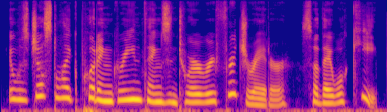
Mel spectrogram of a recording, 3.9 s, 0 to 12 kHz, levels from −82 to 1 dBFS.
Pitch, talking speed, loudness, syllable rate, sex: 240 Hz, 215 wpm, -15 LUFS, 5.6 syllables/s, female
